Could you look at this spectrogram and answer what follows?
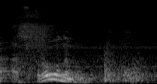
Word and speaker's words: астрономов: Так как люди, работающие в физике, делятся на экспериментаторов, теоретиков, так люди, которые приходят в астрофизику, они делятся на астрономов. Именно вот это ударение, оно подчеркивает принадлежность к профессиональному сообществу.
